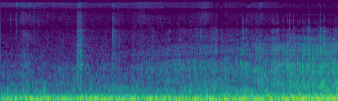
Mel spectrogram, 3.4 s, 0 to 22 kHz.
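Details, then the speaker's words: 1985 GM square body truck, revived after sitting 10+ years, idling: a deep, steady burble with even pulses and no skips or pops. "awesome boy this is really purring the more it runs the smoother it gets"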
